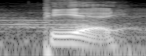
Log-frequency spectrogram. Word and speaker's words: Pa: Well, you know, it's funny because I played with a kid, and they pronounced it Pi. But PA.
